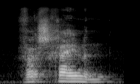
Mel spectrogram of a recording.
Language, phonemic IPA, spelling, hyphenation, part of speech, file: Dutch, /vərˈsxɛi̯.nə(n)/, verschijnen, ver‧schij‧nen, verb, Nl-verschijnen.ogg
- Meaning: 1. to appear, show up 2. to be published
